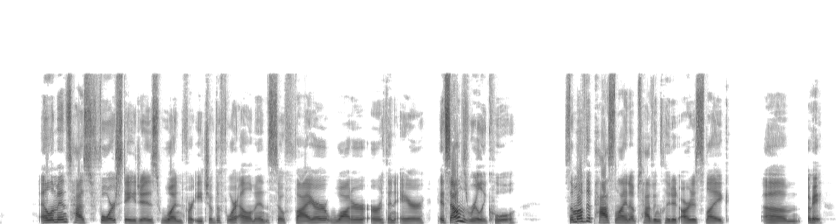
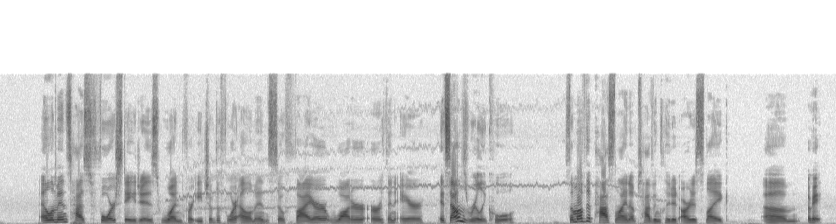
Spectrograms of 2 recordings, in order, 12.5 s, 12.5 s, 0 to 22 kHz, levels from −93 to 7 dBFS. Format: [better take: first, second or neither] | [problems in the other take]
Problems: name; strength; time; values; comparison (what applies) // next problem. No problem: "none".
first | hiss; faint; throughout; 25 dB below the speech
